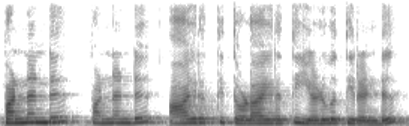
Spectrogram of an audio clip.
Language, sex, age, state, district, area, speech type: Tamil, female, 30-45, Tamil Nadu, Salem, urban, spontaneous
